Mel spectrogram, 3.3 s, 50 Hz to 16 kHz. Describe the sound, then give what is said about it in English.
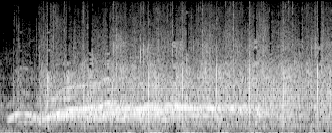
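A live audience in a packed room at the ISTE Live 2022 conference in New Orleans applauds in a steady, dense wash of clapping for about three seconds, with a long sustained whistle riding over the top. “Um, we have a packed room, so let's, let's hear it out there.”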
